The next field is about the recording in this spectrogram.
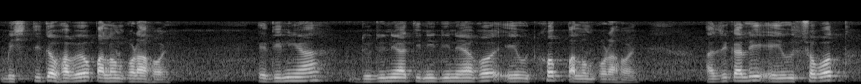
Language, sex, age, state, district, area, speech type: Assamese, male, 60+, Assam, Darrang, rural, spontaneous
